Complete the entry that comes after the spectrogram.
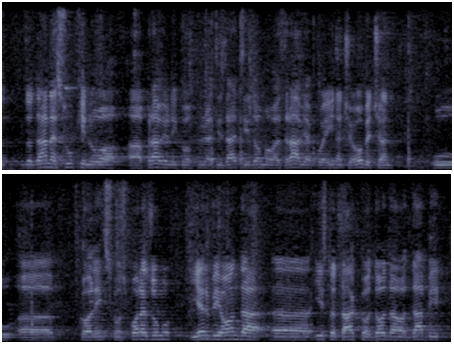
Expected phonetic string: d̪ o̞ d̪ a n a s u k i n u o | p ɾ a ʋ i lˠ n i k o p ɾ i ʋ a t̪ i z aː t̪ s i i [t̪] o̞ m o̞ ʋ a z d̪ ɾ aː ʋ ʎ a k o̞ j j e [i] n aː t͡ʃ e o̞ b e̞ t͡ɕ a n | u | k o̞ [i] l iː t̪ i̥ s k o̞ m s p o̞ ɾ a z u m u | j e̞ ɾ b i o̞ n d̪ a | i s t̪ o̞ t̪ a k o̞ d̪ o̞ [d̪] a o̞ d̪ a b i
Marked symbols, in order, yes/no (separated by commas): no, yes, no, yes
